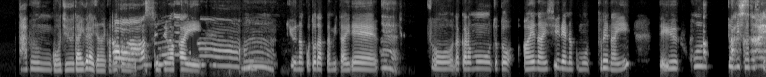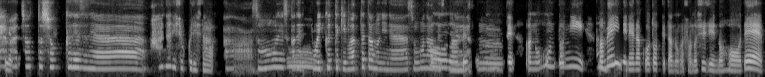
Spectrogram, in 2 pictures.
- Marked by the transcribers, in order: static; distorted speech
- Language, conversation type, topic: Japanese, podcast, 帰国してからも連絡を取り続けている外国の友達はいますか？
